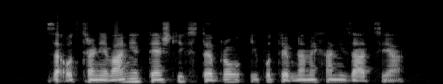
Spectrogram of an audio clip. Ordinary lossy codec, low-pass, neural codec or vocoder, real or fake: none; 19.8 kHz; none; real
